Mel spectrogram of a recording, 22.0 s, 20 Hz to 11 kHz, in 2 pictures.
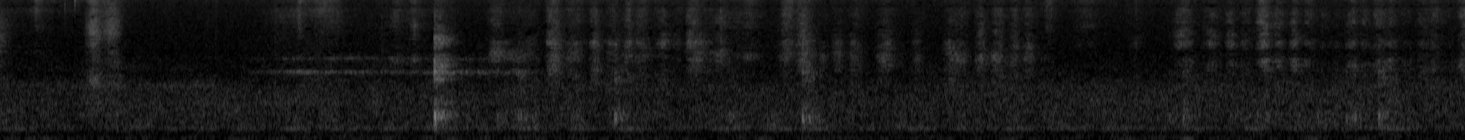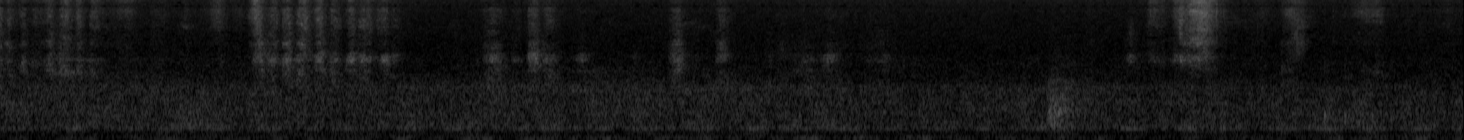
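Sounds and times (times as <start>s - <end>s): marker rubbing on paper: 3.7s - 7.9s, 8.8s - 11.8s, 12.8s - 14.0s.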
